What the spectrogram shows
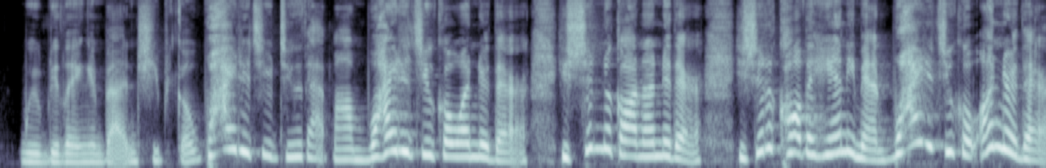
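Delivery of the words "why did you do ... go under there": mocking, angry, high-pitched, repeated child voice. A mother recalls her daughter questioning her at night in bed, imitating Poppy's anger. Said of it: "she would just get angry".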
